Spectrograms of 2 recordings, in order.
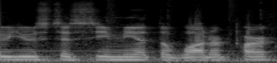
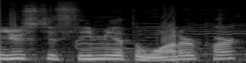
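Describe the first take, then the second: First: The pitch stays fairly steady throughout. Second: The pitch swings up and down throughout.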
